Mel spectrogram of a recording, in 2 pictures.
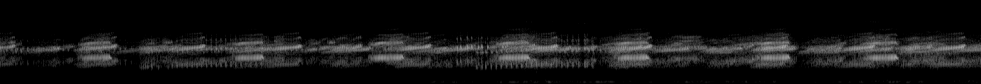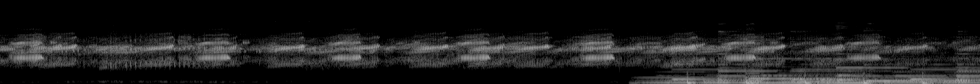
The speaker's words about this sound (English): I leave you with Jeff's recording of Pacific chorus frogs.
